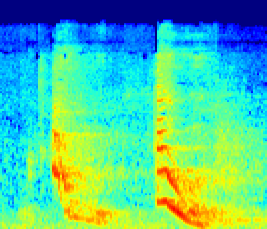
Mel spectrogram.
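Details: A baby lion screaming in a voice likened to a human baby's: two sharp, falling cries, each starting high and sliding steeply downward over about half a second, in a small room.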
